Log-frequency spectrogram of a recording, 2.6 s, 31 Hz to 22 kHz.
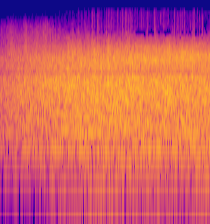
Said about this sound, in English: And then at 8:46, we heard this loud noise of a plane coming overhead, which you never hear in Manhattan because of the tall buildings.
